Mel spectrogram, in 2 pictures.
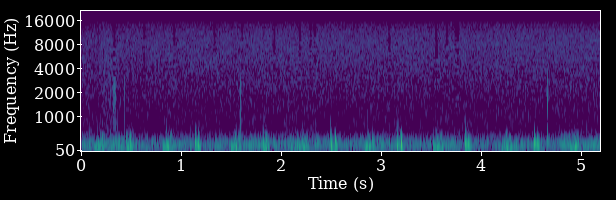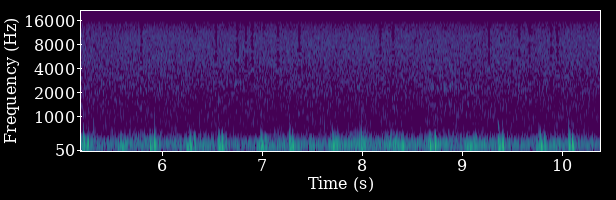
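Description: Steady low heart thumps at about 88 beats a minute, recorded while the breath is held, with no breath sounds between beats.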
